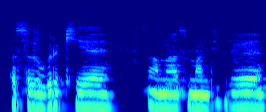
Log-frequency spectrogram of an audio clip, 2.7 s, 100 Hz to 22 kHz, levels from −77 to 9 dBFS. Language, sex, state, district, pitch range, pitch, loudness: Rajasthani, male, Rajasthan, Nagaur, 120-135 Hz, 125 Hz, -40 LUFS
